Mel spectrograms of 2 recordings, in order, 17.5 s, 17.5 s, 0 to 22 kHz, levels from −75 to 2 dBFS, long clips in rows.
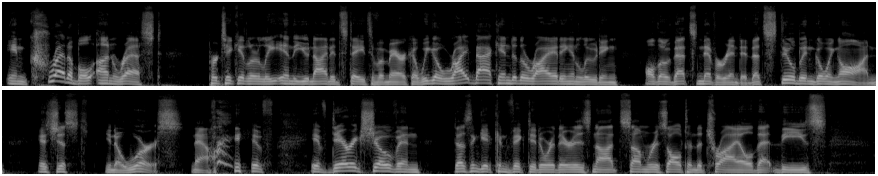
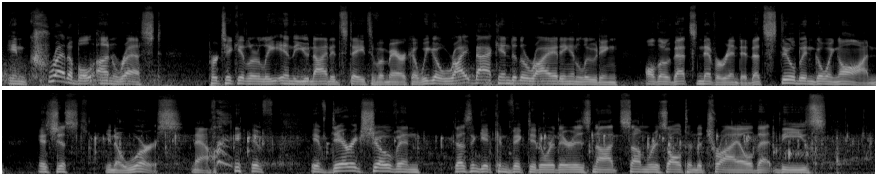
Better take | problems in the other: first | rain or running water; noticeable; throughout; 15 dB below the speech

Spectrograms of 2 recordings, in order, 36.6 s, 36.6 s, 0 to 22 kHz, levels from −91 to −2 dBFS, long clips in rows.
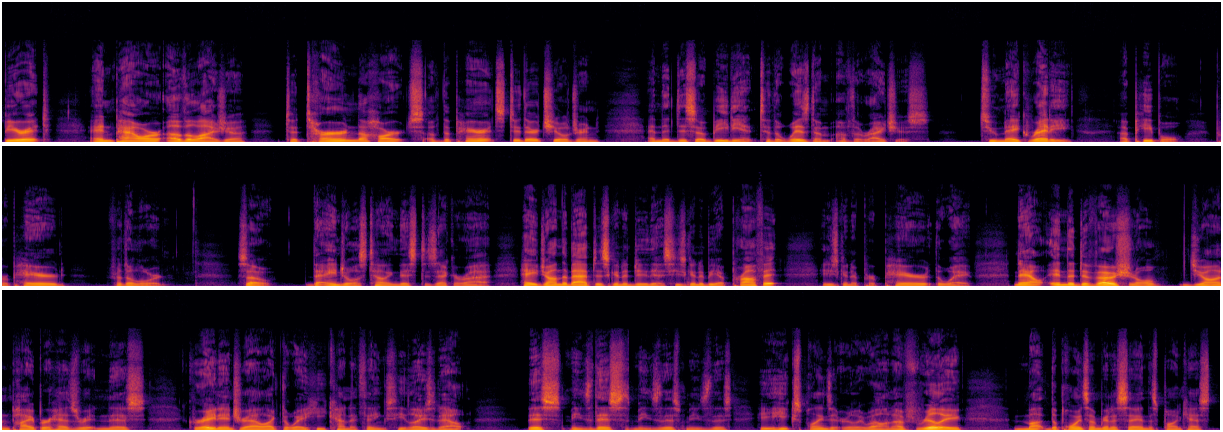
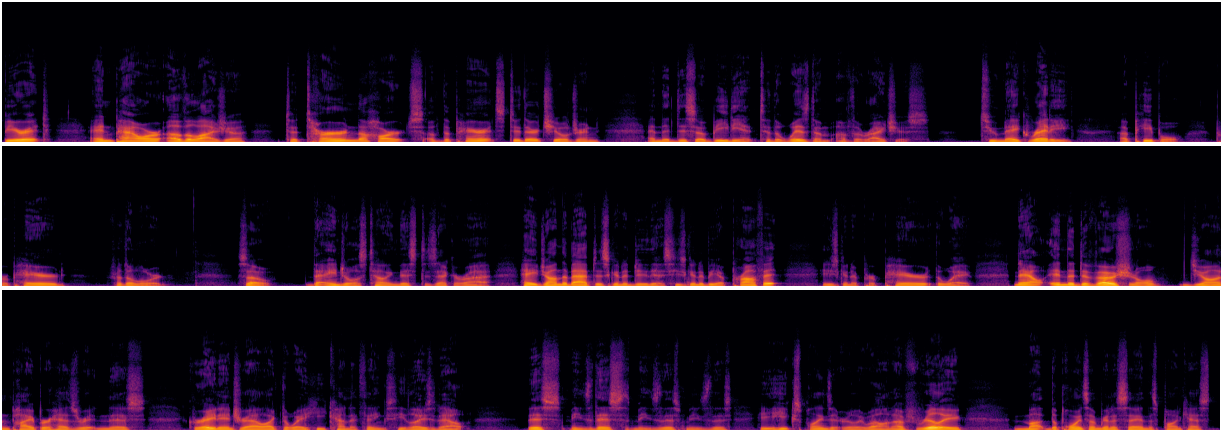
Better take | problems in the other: first | muffled; slightly; fading above 2.5 kHz

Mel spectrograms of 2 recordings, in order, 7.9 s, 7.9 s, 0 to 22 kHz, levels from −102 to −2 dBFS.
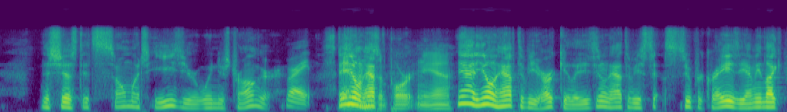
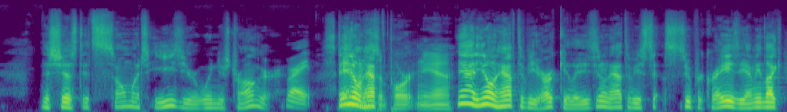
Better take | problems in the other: second | garbled, watery; slightly; nothing above 8 kHz

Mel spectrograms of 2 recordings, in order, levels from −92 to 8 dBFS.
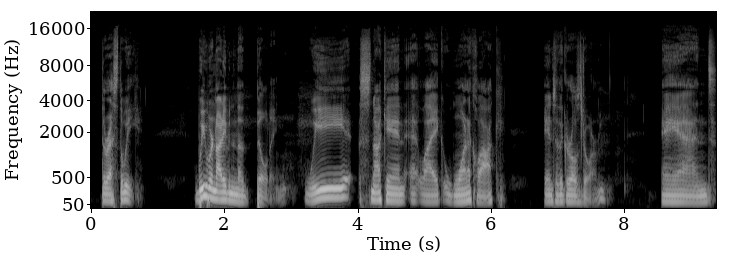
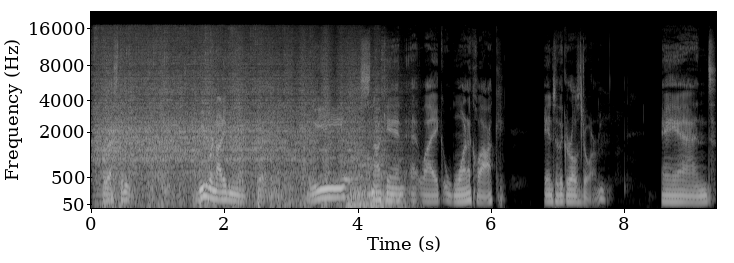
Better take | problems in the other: first | crowd noise; loud; until 4 s; 1 dB below the speech

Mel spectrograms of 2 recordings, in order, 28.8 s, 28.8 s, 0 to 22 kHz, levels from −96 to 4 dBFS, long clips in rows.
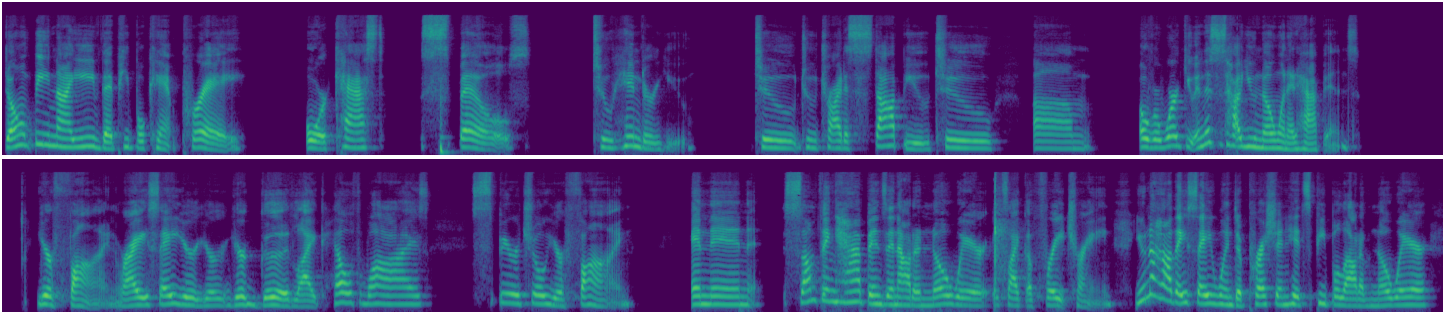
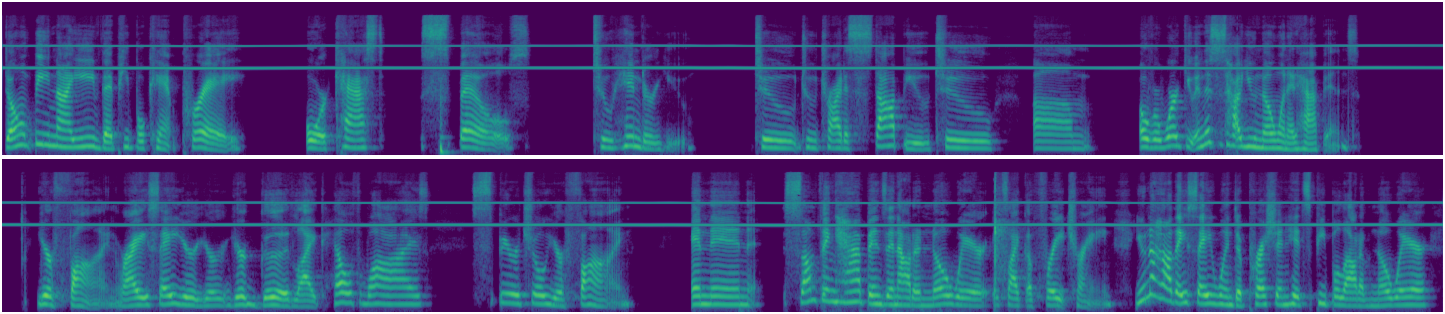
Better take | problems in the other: first | high-pitched whine; loud; throughout; 3.5 kHz, 7 dB below the speech

